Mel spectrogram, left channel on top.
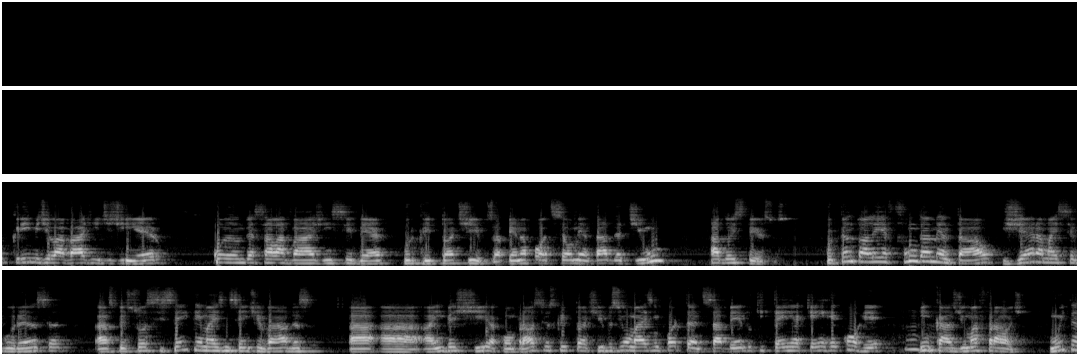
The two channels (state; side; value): silent; left; 57 dB below the other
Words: crime de lavagem de dinheiro quando essa lavagem se der por criptoativos. A pena pode ser aumentada de 1 a 2/3. Portanto, a lei é fundamental, gera mais segurança, as pessoas se sentem mais incentivadas a investir, a comprar os seus criptoativos e, o mais importante, sabendo que tem a quem recorrer em caso de uma fraude.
